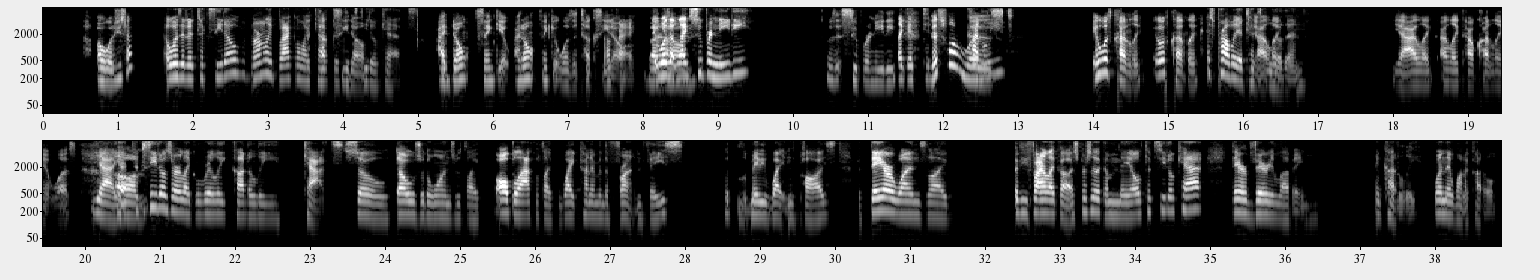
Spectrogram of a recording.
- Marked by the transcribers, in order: lip smack; tapping
- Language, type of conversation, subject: English, unstructured, How have pets brought your friends and family closer together lately?
- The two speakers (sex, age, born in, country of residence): female, 30-34, United States, United States; female, 35-39, United States, United States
